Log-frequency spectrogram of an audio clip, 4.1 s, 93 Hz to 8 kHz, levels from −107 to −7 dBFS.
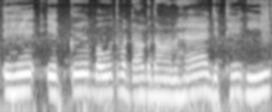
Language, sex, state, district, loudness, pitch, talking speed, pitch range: Punjabi, male, Punjab, Kapurthala, -12 LUFS, 195 Hz, 115 wpm, 185-205 Hz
